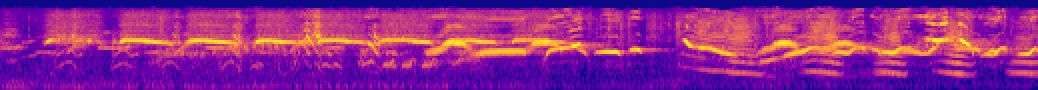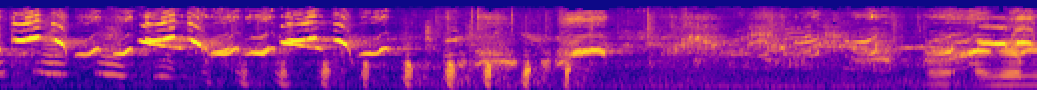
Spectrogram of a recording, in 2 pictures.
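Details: Two Chinese hwameis in a singing duel: clear repeated whistled phrases, then a tumbling burst of mixed notes, a series of sharp staccato clicks, and renewed looping whistles toward the end.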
